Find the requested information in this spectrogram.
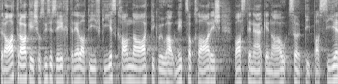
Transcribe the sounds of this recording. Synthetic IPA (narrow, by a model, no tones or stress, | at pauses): d̥əɾɑːt̪ɾɑːɡɪʃusysəɾsɪχtrɛlɑt̪iːfɡ̥iəskʰɑnːɑːtiɡʋɵwhɑltnɪtsokʰlɑːɾɪʃ | vɑːsd̥ɛnæːɾɡ̥ɛnɑːwsœtːipʰɑsːiːəɾ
